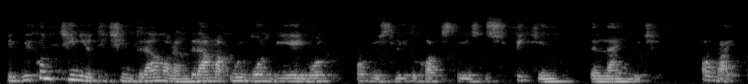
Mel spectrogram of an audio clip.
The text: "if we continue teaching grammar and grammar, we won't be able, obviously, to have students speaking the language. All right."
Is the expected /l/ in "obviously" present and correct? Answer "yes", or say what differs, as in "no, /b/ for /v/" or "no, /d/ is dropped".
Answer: yes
